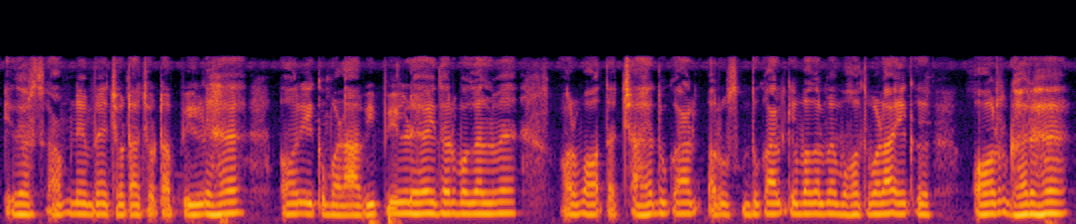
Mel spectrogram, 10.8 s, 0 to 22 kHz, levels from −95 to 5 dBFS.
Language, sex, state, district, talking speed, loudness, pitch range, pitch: Hindi, male, Jharkhand, Deoghar, 180 wpm, -16 LUFS, 180-195 Hz, 190 Hz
